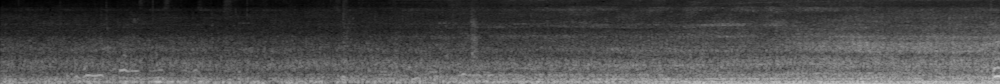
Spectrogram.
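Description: An articulated city bus driving past close by: a low engine rumble amid road traffic noise, growing louder over the second half.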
